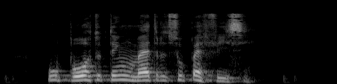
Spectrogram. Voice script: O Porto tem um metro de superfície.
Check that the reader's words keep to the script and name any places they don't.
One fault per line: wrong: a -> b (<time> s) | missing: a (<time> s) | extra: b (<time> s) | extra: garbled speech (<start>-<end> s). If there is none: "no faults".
no faults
